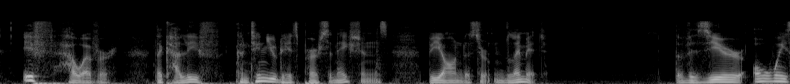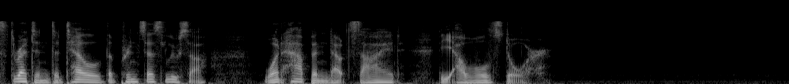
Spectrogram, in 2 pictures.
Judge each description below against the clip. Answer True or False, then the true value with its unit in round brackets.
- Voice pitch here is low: True (95 Hz)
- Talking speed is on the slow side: True (100 wpm)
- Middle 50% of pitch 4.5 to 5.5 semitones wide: True (5.1 semitones)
